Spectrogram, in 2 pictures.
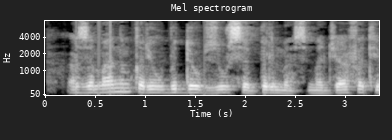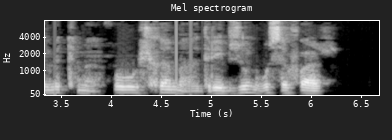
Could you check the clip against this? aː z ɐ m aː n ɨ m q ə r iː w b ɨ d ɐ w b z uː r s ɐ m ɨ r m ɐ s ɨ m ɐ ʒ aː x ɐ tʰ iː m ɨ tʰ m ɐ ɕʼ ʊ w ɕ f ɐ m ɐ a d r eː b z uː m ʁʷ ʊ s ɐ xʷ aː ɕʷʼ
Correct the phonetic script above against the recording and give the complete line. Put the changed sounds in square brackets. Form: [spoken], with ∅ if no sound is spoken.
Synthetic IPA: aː z ɐ m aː n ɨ m q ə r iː w b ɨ d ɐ w b z uː r s ɐ [b] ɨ r m ɐ s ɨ m ɐ [d͡ʒ] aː [f] ɐ tʰ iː m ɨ tʰ m ɐ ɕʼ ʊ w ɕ [x] ɐ m ɐ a d r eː b z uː m ʁʷ ʊ s ɐ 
